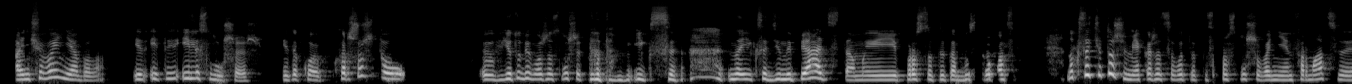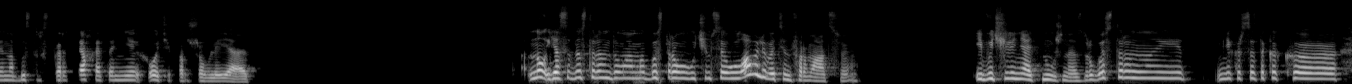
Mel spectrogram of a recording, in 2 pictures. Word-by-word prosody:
А 225 - +3
ничего 275 +6 0
и 335 - +1
не 235 -7 +1
было. 190 -2 -8 0.3
И 235 - +1
и 250 +2 -2
ты 265 +3 -4
или 280 0 0
слушаешь 195 -9 -6 0.2
и 205 - -3
такой: 215 -4 -2
хорошо, 265 +9 -1
что, 280 -11 +1 0.8
э, 220 - 0
в 210 - -5
"Ютубе" 260 +5 +1
можно 240 -1 0
слушать 240 -1 -5
на, 240 0 +6
там, 205 -3 -5
икс 225 +1 -4 0.6
на 240 0 +4
икс 240 +1 -1
1,5, 245 +4 +4
там, 200 0 -2
и 210 +1 +1
просто 230 +2 -1
ты 215 +2 -3
там 210 -2 -1
быстро 230 +1 -2
подс 230 -1 -2 0.5
Но, 310 - 0
кстати, 440 +7 +3
тоже, 440 - +3
мне 220 -1 0
кажется, 240 -1 -3
вот 230 0 -4
это 215 0 -10
прослушивание 220 -3 -3
информации, 220 +1 -3
э, - - -4
на 200 0 -3
быстрых 210 0 -9
скоростях- 205 +2 -1
это 200 0 -3
не 205 0 -3
очень 210 -1 -1
хорошо 165 -1 -6
влияет. 150 -5 0 2.8
Но 320 +4 +7
я, 280 +4 +8
с 285 - -8
одной 305 +2 +1
стороны, 310 -1 +1
думаю, 290 0 +1
мы 285 0 -1
быстро 300 +2 +2
учимся 280 0 0
улавливать 280 - +6
информацию 165 -6 -3 1.1
и 250 - +3
вычленять 255 -3 +2
нужное. 195 -7 0
С - - -9
другой 220 - +1
стороны, 290 -3 0 0.3
мне 255 +4 -3
кажется, 285 +1 -3
это 285 - -3
как, 290 0 -4
э, 260 -2 +4
235 Hz, 160 wpm, -24 LUFS, 210-275 Hz, 2.8 s, я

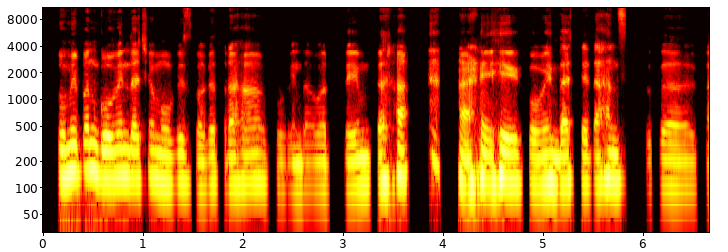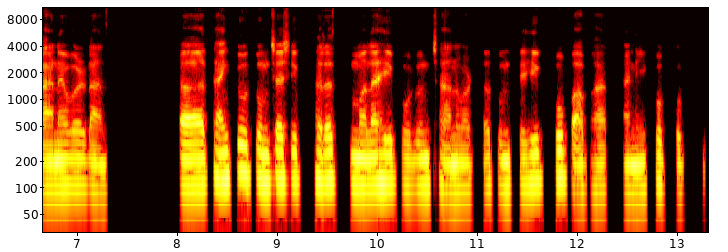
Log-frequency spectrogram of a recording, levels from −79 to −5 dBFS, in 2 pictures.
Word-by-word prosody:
तुम्हीपण 150 +3 +5
गोविंदाच्या 130 0 +3
मुव्हीज 120 -1 0
बघत 110 +2 -4
राहा, 115 +2 -1 0.2
गोविंदावर 100 +1 -6 0.2
प्रेम 105 +2 +2
करा 120 +4 +3 0.6
आणि 120 +2 +5 0.2
गोविंदाचे 115 +1 +2
डान्स, 120 +1 +1 0.3
अ, - - -4 0.4
गाण्यावर 105 +2 +1
डान्स 95 -1 -4 0.7
अ, - - +5 0.3
थँक 125 0 +2
यू. 155 - +4
तुमच्याशी 125 +1 +1
खरंच 125 0 -1 0.2
मलाही 110 +2 +3
बोलून 105 0 -2
छान 95 -3 -1
वाटतं. 95 +2 -6
तुमचेही 105 +3 -2 0.2
खूप 130 -1 +1
आभार 95 +1 -3 0.2
आणि 95 +1 0
खूप-खूप 100 -4 -8
115 Hz, 125 wpm, -23 LUFS, 100-125 Hz, 0.7 s, तुम्हीपण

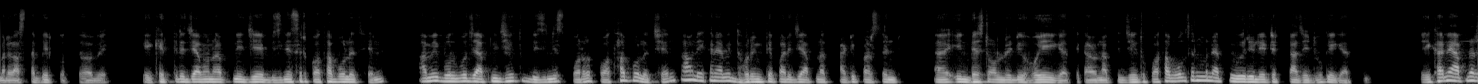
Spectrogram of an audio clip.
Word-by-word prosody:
মানে 95 0 -2
রাস্তা 105 - -9
বের 105 -2 -1
করতে - - -18
হবে। 90 -1 -5 0.4
এক্ষেত্রে 115 +4 -3
যেমন 120 0 +4
আপনি 115 +3 -1
যে 120 - +5
business 115 +3 +1
এর 120 - -3
কথা 110 +4 0
বলেছেন, 115 -3 +1 0.5
আমি 160 +4 +4
বলব 140 0 +4
যে - - +4
আপনি 145 +4 +1
যেহেতু 150 +2 +1
business 120 +5 +2
করার 120 +6 0
কথা 115 - -3
বলেছেন, 120 - -1
তাহলে 205 -2 +2
এখানে 175 0 -1
আমি 165 - +2
ধরে 115 +3 +2
নিতে 125 +2 0
পারি 115 -1 +1
যে - - +2
আপনার 110 -1 -3
৩০% 110 -1 -2 0.4
এ্যা 110 - 0 0.2
invest 115 -1 +3
already 105 0 +1
হয়েই 105 0 +4
গেছে। 90 - -5
কারণ 100 0 -1
আপনি 100 +3 -11
যেহেতু 110 +1 +1
কথা 120 +6 -1
বলছেন 165 +4 0
মানে 180 -2 +2
আপনি 145 - -8
ওই 130 - +6
related 115 -2 +2
কাজে 105 -1 0
ঢুকে 110 +1 -1
গেছেন। 85 - -10 0.6
এখানে 160 +10 +2
আপনার 180 +3 +1
115 Hz, 205 wpm, -23 LUFS, 105-130 Hz, 0.6 s, ওই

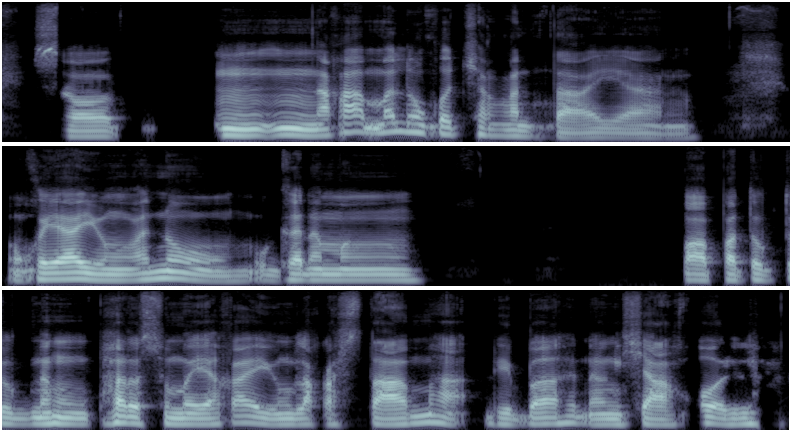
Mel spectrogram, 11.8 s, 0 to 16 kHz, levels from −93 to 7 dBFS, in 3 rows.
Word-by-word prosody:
So, 105 0 -2 0.5
mm 120 0 +3
naka 180 +10 +2
malungkot 170 -7 -2
siyang 120 -5 -6
kanta 90 -6 -3
'yan. 80 -3 -8 0.5
O - - -8
kaya 130 +1 +7
yung 110 -1 +1
ano 120 -5 0 0.2
wag 100 -1 -9
ka - - +5
namang 110 -1 -2 1.3
papatugtog 110 0 0
ng 115 -2 +2
para 130 +3 +3
sumaya 110 -2 +1
ka 135 - 0
yung 105 0 -2
Lakas 105 -1 -4
Tama 120 +6 +2
'di 110 -2 -4
ba? 115 +4 0
Ng 105 -4 -2
Siakol. 110 +2 0
110 Hz, 130 wpm, -24 LUFS, 105-125 Hz, 1.3 s, kaya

